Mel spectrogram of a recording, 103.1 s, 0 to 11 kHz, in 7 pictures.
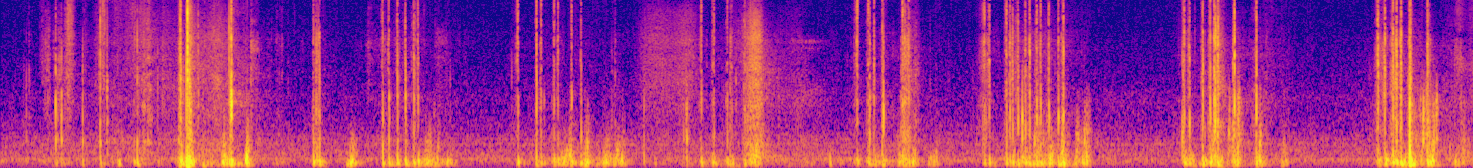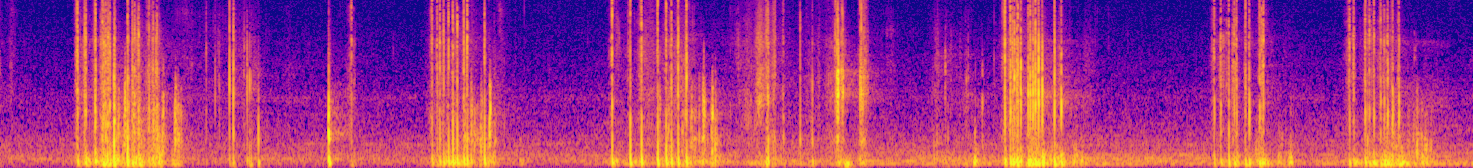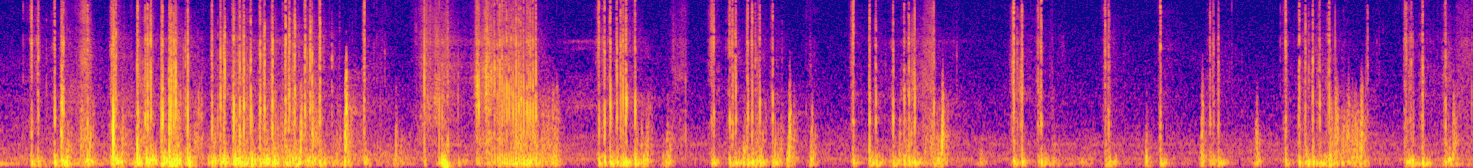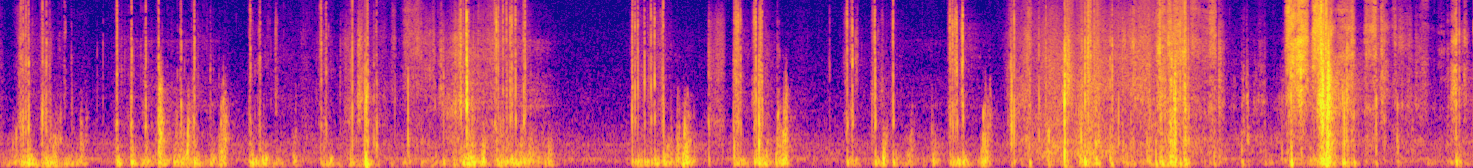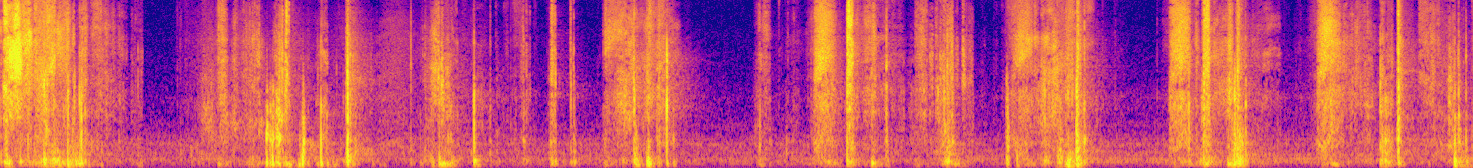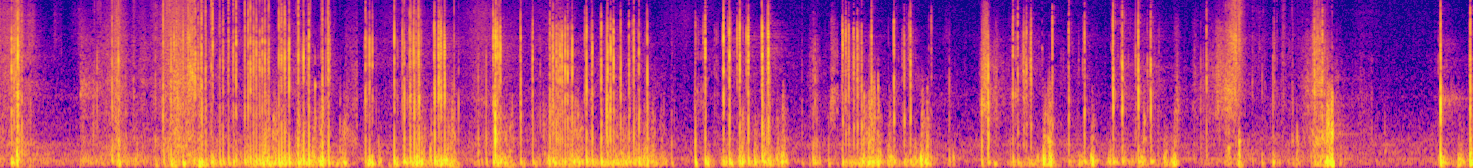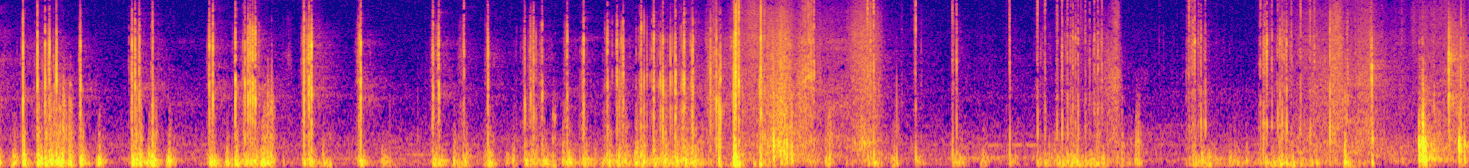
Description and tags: book browsing02
Foley sounds of book browsing recorded in room
includes
- random browsing
- single pages turn
- random browsing
recorder: Tascam HD-P2
mic: Rode NTG-2
processing: none
Book, browsing, flip, read, reading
